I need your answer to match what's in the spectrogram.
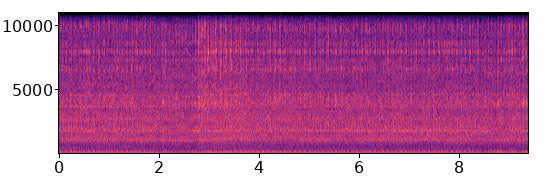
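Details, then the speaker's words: Toro TimeCutter MX 4200 V-twin mower idling rough, sagging and recovering every few seconds, hesitating while driving; fuel, plugs and filter replaced and valves adjusted, cause found to be failing ignition coils. "So you guys can hear it idles and it drops down, idles, drops down, idles, drops down."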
